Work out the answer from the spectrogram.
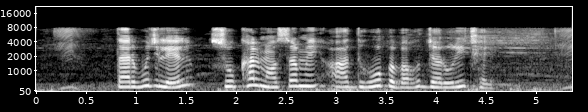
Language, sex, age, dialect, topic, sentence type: Maithili, female, 31-35, Eastern / Thethi, agriculture, statement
